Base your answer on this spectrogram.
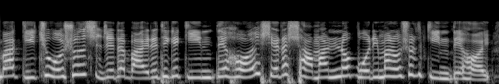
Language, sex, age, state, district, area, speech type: Bengali, female, 18-30, West Bengal, Purba Medinipur, rural, spontaneous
